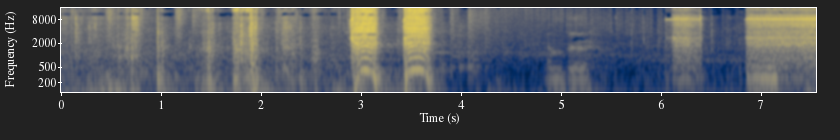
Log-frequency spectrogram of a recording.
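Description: A power drill boring a small pilot hole into a wooden wall stud in a home, heard as a few short, loud bursts of whirring between quieter handling noises, close up.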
